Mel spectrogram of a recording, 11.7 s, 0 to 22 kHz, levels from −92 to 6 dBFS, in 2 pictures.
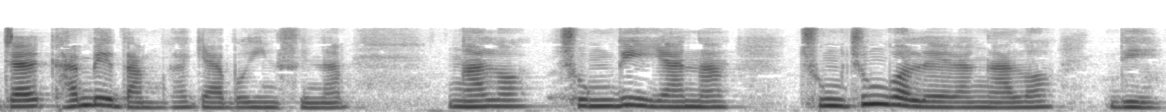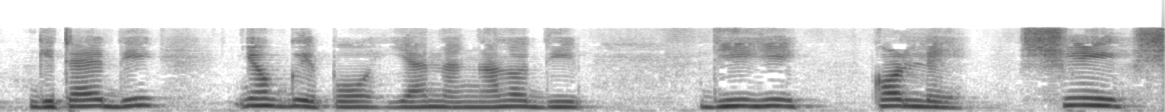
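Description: Low-delay AAC compression runs throughout the speech, from start to finish. The voice sounds rough and grainy, with noise filling the gaps between harmonics, and nothing is heard above 7.8 kHz. The likely cause is a low-delay codec such as AAC-ELD, whose very short frames cannot resolve pitch harmonics finely and so spend bits poorly. The plainly audible damage fits a low bitrate of around 24 kbps.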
